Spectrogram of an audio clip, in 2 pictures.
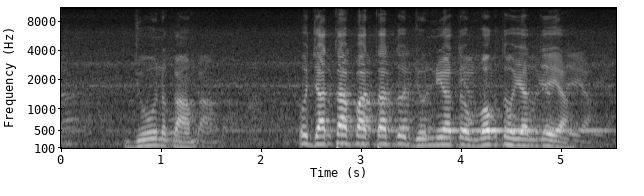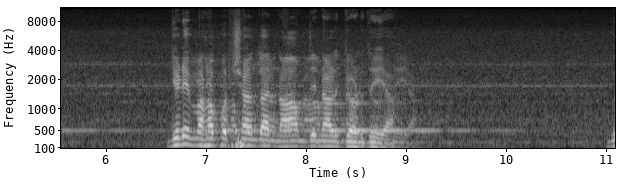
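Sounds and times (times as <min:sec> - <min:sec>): faint sound system hum: 0:00.0 - 0:11.0
low background noise: 0:00.0 - 0:11.0.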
